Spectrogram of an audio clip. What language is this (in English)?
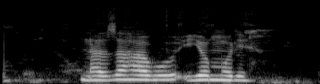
Kinyarwanda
